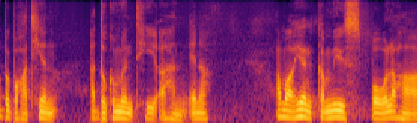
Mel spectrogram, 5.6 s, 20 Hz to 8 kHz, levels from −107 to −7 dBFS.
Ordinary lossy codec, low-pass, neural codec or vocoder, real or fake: none; none; codec, 16 kHz, 1 kbps, X-Codec, HuBERT features, trained on LibriSpeech; fake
